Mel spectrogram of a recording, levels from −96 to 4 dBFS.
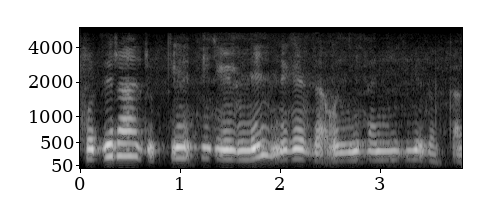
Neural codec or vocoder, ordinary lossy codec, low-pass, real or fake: codec, 24 kHz, 3.1 kbps, DualCodec; none; 5.4 kHz; fake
